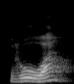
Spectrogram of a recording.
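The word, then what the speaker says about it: רוח: Y en el en el en el hebreo el espíritu es rua, así se pronuncia.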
